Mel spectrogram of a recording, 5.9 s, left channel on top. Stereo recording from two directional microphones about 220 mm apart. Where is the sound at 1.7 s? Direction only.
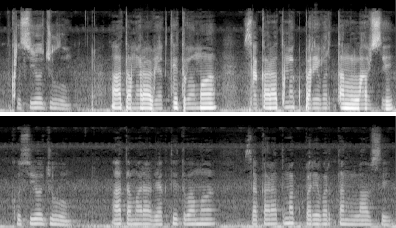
45° left (ahead or behind).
